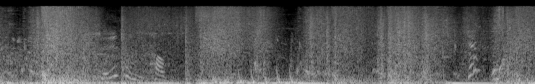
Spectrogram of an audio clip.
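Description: Game weapon slashes hit enemies with sharp impacts.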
